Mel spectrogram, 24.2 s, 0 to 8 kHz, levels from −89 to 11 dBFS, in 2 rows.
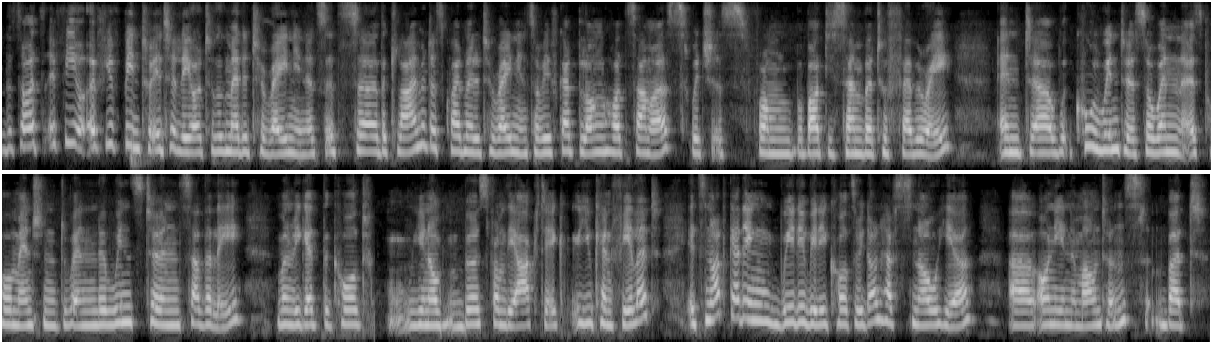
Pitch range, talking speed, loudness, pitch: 210-245 Hz, 200 wpm, -19 LUFS, 225 Hz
